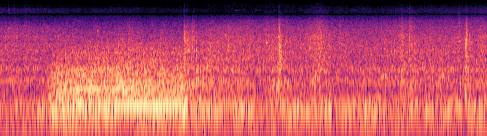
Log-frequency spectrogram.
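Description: Boat engines running in a harbour channel: a low, steady rumble with wash and wind noise. About a second in, a steady droning tone rises above it for about a second and a half.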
